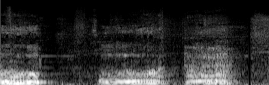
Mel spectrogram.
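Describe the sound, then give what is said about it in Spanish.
A dog named Lupi growls in three long, rumbling bursts separated by short pauses, fairly loud, each growl rising and holding with a harmonic, almost roaring tone, as a message for the radio station FM Los Molinos. “FM Los Molinos, la radio que escucha a mi perro.”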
